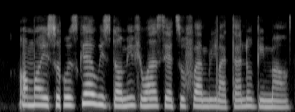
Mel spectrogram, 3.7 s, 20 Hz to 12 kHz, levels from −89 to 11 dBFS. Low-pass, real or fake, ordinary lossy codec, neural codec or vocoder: 7.2 kHz; fake; none; codec, 16 kHz, 4 kbps, X-Codec, HuBERT features, trained on LibriSpeech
